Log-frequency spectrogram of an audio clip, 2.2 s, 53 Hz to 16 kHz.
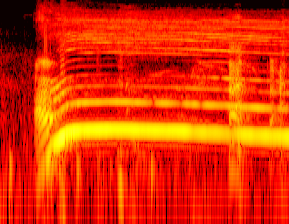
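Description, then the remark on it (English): A person imitates a wolf howl about 12 inches from the microphone: the voice swoops upward, then holds one long, steady note for about two seconds, moderately loud, with no talking. “And I will do one anytime howl, but I'm not going real loud because I don't want to blow anyone's eardrums.”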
